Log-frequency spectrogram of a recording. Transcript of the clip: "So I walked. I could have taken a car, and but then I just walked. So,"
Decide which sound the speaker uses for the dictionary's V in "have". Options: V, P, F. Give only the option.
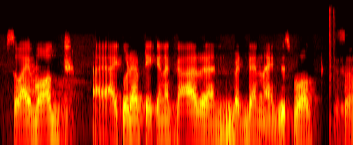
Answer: V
